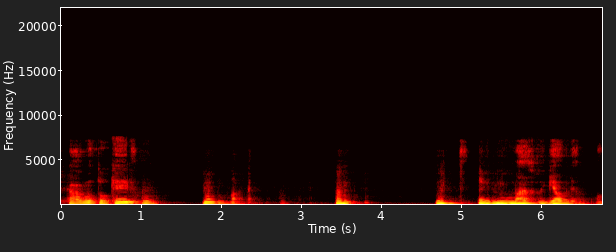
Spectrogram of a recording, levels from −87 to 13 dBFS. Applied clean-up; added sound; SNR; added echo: neural mask model DeepFilterNet 3.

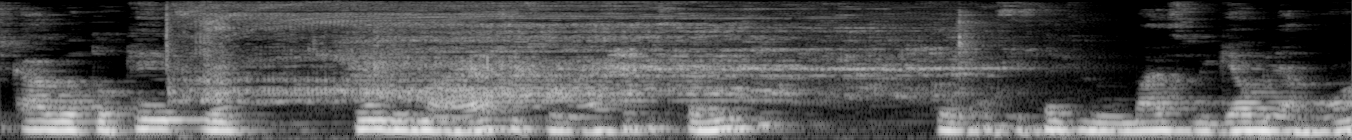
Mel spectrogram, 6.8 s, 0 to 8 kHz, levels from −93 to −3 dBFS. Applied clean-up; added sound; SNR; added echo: classical method WPE with log-MMSE.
